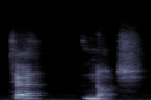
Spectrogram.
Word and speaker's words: Tenoch: Te Noch. So there is like, it's like you're saying notch, but it's Noch, like Noch.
